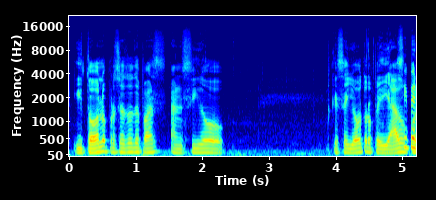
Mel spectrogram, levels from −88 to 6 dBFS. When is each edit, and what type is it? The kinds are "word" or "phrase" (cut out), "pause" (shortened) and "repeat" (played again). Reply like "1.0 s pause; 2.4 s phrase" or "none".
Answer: none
